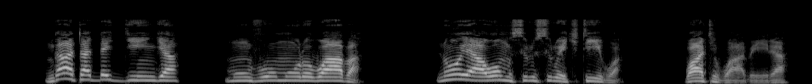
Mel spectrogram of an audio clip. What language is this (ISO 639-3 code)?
lug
